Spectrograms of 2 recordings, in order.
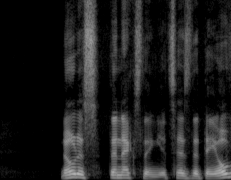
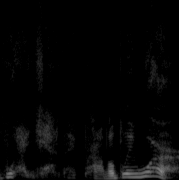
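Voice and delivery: whispered giving in; 4 semitones higher, 20 dB quieter than usual. Retold or imitated. The believer giving in to the lie.

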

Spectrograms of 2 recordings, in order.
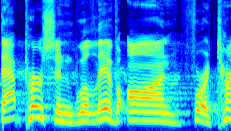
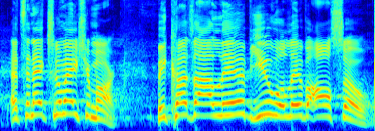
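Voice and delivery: high, loud climactic preaching; preaching at full force; 6 semitones higher, 4 dB louder than usual. Acted. Pastor rousing the congregation with scripture, preaching loud and high. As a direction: drive each verse home to the church. Preacher builds to exclamation verses.

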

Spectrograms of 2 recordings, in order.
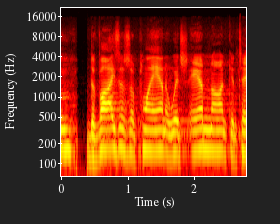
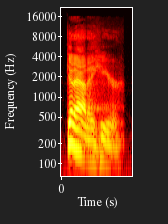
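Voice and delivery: low, menacing snarl; 6 semitones lower than usual. A narrator's reading. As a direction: spit the words out lower, with contempt. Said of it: "he snarled at her".

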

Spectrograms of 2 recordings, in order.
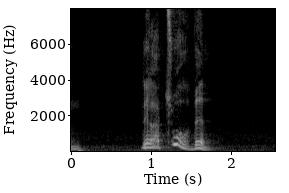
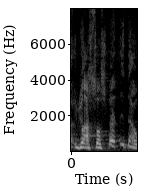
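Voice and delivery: ordinary talk

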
